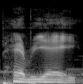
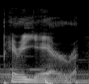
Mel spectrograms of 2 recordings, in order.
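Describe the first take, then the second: First: It is said the French way. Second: It is said the English way. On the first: The speaker calls it right. "the correct pronunciation is Perrier" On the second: The speaker calls it wrong. "not Perrier"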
